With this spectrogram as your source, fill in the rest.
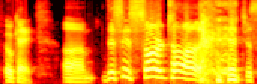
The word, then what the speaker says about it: Sartre: It's there's one of the classic existentialists, and I always mispronounce his name, Sartre. Sartre. Okay. This is Sartre.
